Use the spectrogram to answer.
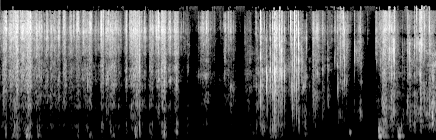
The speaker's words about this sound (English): I have a Cheetos bag next to me.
